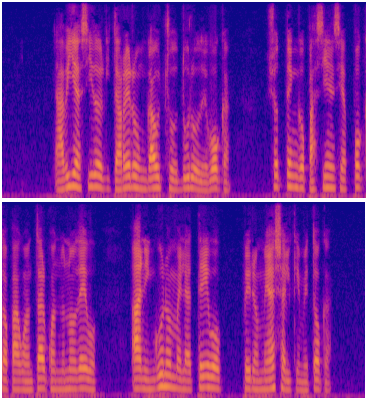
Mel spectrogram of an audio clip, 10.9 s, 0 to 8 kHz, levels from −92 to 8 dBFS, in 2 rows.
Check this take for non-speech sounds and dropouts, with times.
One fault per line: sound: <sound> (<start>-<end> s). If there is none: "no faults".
no faults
